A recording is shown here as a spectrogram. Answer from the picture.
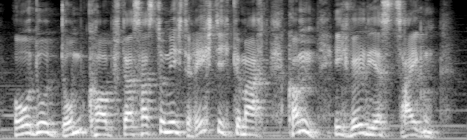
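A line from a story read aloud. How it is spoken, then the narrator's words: Called out. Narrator (German): rief er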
